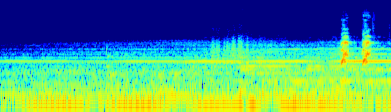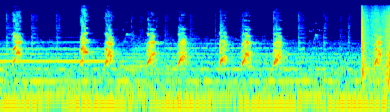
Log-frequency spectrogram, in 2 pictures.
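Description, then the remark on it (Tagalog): A dog barks over and over in a steady rhythm, a run of about ten sharp, clear barks, against a constant low background hum with no talking. “At ka ba tahol ng tahol dyan?”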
